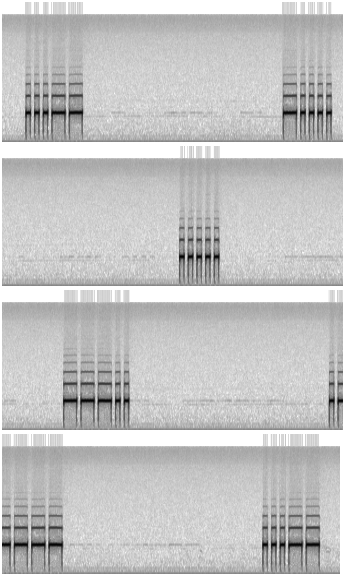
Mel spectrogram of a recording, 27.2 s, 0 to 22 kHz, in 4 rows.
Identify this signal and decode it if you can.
Morse code, heard as a keyed tone, about 14 wpm, 760 Hz. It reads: 3 6 5 8 1 3
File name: intl morse code2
